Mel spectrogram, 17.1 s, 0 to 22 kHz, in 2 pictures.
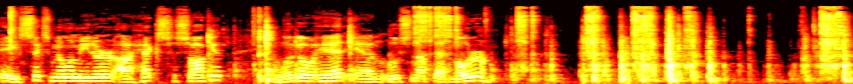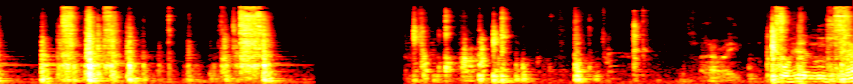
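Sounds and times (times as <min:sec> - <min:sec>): hand ratchet clicking: 0:04.2 - 0:11.2.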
